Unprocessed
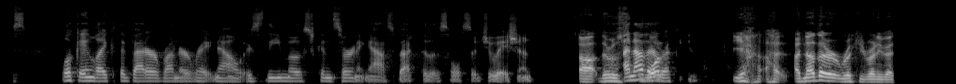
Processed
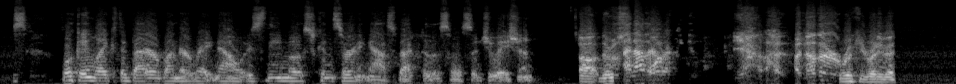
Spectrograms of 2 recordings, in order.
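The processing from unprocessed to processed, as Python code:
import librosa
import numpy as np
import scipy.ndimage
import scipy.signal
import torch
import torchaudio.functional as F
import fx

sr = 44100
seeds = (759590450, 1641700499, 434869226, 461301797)

y = fx.highpass(x, sr, hz=830.0, slope=24, at=(6.12, 8.4))
y = fx.power_curve(y, sr, exponent=0.7)
y = fx.ensemble(y, sr)
y = y * librosa.db_to_amplitude(4.0)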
